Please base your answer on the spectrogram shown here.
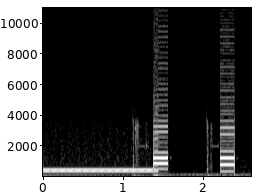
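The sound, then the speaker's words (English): A steady telephone dial tone hums for over a second, then cuts off as two loud, brief touch-tone beeps are keyed, separated by a short pause and faint handset clicks, as a host dials out on air to call a contest's first contestant. “Don't you love hearing somebody dial on the air?”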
